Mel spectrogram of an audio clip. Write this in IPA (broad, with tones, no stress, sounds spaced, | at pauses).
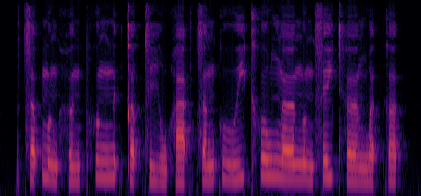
t͡s ɐ˨˥ p̚ m ʊ˨˩ ŋ h ɵ˨ n pʰ ʊ˥ ŋ n̪ ɪ˥ k̚ t̪ ɐ˨˥ p̚ s iː˨˩ w h aː˨ k̚ t͡s ɐ˨˥ ŋ k uː˨˥ j kʰ o˥ w ŋ œː˧ ŋ ʊ˨ ŋ s e˥ j t̪ʰ œː˨ ŋ w ɐ˨ t̚ k ɐ˧ k̚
